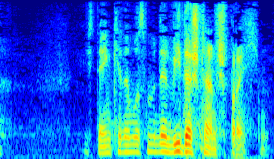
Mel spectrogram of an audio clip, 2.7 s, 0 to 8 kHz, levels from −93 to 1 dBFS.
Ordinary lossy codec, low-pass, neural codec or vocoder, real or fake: none; none; none; real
